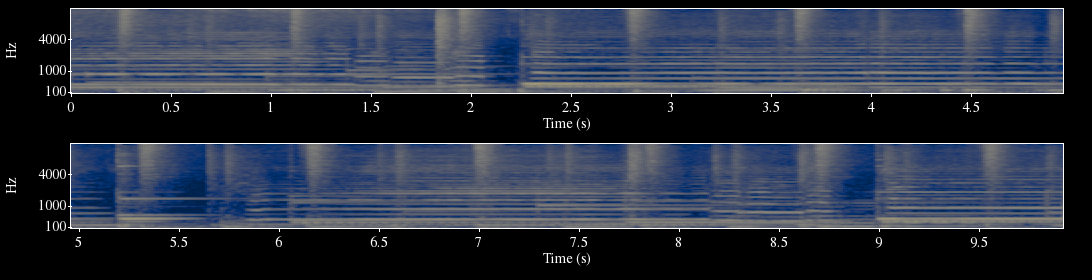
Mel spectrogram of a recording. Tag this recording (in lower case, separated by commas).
jazz, music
